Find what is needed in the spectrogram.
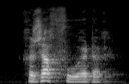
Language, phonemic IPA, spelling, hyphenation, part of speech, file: Dutch, /ɣəˈzɑxˌvur.dər/, gezagvoerder, ge‧zag‧voer‧der, noun, Nl-gezagvoerder.ogg
- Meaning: a captain (person in charge on a vessel or aircraft)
